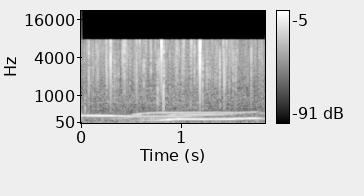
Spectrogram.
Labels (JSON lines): {"label": "biophony", "recorder": "SoundTrap 300"}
